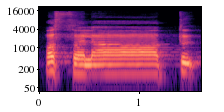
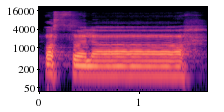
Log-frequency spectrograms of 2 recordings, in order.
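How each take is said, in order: First: The word ends with a t sound. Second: The word ends with an h sound. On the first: The speaker calls it wrong. "വസ്സലാത്ത് എന്ന് സ്റ്റോപ്പ് ചെയ്യരുത്" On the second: The speaker calls it right. "താ എന്ന ശബ്ദത്തിന് പകരം ഹ എന്ന ശബ്ദം ആക്കി സ്റ്റോപ്പ് ചെയ്യണം"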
